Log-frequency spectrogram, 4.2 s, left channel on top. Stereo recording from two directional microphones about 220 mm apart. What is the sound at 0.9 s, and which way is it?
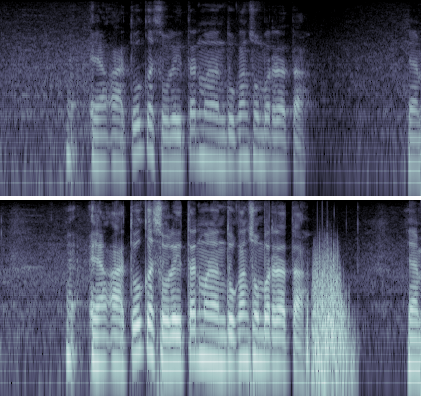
Speech, 40° right (ahead or behind).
